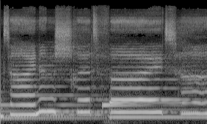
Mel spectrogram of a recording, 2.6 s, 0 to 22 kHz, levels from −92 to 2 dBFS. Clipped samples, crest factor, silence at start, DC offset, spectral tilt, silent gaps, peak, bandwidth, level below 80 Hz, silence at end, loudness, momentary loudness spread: under 0.1%; 14 dB; 0 s; under 0.1%; -1.5 dB/octave; none; -10 dBFS; 18 kHz; -70 dBFS; 0 s; -24 LUFS; 5 LU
